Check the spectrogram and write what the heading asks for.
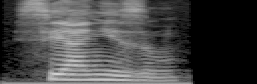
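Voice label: "sionizm", Azerbaijani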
